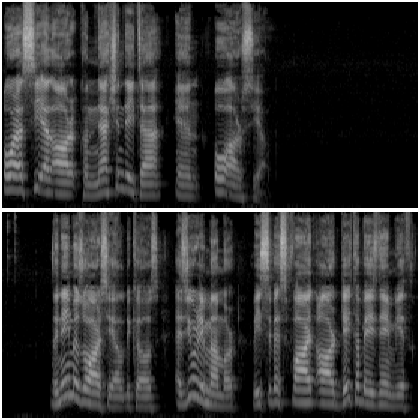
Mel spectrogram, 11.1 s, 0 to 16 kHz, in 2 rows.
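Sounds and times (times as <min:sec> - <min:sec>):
computer mouse clicks: 0:05.6 - 0:06.1.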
